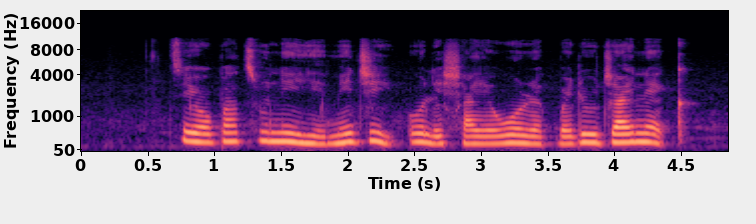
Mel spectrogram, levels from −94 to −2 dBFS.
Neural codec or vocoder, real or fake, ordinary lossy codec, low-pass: none; real; none; 10.8 kHz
